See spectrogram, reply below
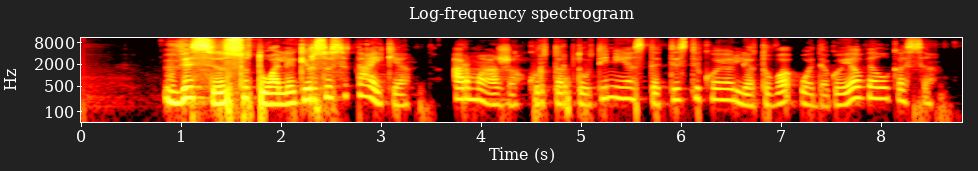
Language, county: Lithuanian, Kaunas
